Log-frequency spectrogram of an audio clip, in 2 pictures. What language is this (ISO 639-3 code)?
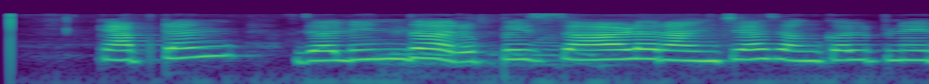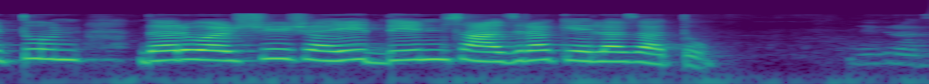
mar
